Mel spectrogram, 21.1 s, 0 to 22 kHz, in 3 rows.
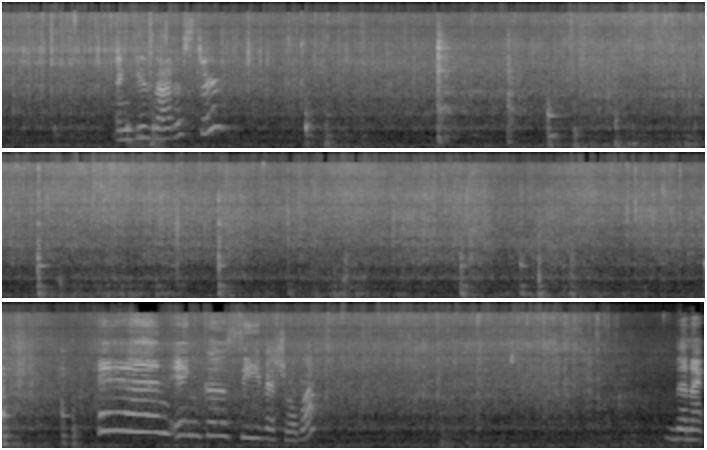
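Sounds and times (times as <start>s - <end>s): vegetables sizzling in oil: 0.0s - 21.0s.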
